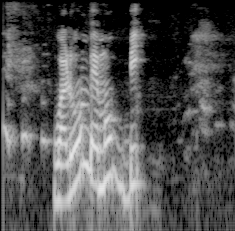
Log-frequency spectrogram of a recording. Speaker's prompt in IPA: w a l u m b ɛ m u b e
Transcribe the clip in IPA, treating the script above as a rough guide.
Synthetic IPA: w a l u m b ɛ m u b i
